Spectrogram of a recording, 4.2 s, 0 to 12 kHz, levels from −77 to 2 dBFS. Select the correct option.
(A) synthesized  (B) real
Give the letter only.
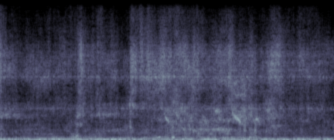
A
